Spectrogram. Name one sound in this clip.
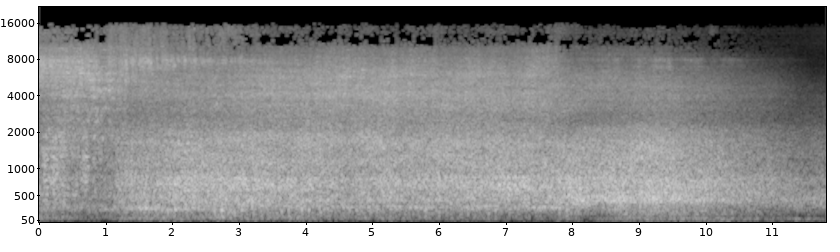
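A passenger train rumbles past close by, wheels clattering on the rails, then fades.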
